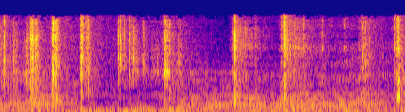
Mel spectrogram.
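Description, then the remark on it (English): Typewriter keys clack in an uneven run of sharp strikes, with a few louder thwacks and brief pauses, clear with no talking. “Well, they all laughed when he sat down at the typewriter.”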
